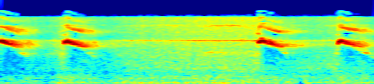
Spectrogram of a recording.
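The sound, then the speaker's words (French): Harsh, loud squawks from flocks of parrots taking off into the scorching air over the jungle around the village of El Capricho ring out in a few separate bursts, two close together at the start and two more near the end, over a steady rushing background hiss. “Des volées de perroquets s'échappent dans l'air brûlant.”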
